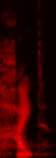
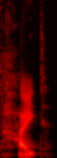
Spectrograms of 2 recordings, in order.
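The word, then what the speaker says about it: Haidt: But it's called The Anxious Generation by Jonathan Height. It's pronounced height, but it's spelled h ai dt.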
